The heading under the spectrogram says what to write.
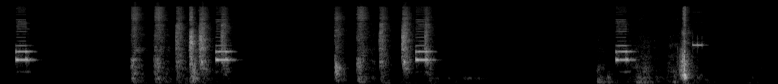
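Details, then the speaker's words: RC plane ESC at power-up: short groups of high beeps repeating every couple of seconds, never arming; it began after fitting a new X-fly motor with burner but also occurs with the original motor, so an ESC fault is suspected. "motor on has it always made that noise no the beeping yeah no that happened when I the first time this happened is when I put in the new x-fly motor with the guniac burner is when it started doing"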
